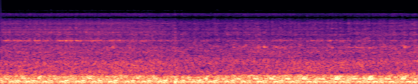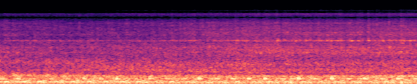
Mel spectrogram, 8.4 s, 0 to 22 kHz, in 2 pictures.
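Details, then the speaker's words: 1957 Pontiac Star Chief V8 at idle during inspection: even steady idle with loud raw open-exhaust puffing rumble from an exhaust leak; engine runs very smoothly with no vibration; noise bothersome when accelerating. "Voilà, alors évidemment, quand on conduit avec et quand on accélère, ce vilain bruit d'échappement, ça dérange un peu, parce qu'on n'apprécie pas la voiture à sa juste valeur."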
